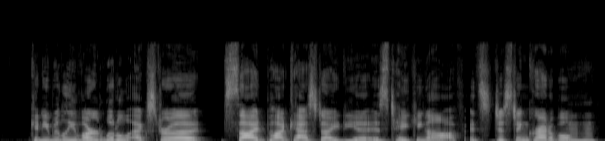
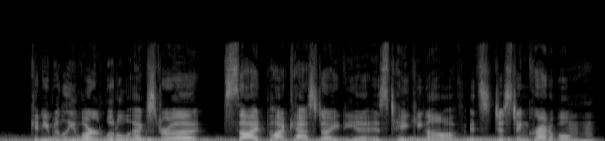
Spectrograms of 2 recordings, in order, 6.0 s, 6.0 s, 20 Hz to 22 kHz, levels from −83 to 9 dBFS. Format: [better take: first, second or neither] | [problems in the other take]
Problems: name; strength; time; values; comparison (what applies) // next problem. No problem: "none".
first | low rumble; noticeable; throughout; 10 dB below the speech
